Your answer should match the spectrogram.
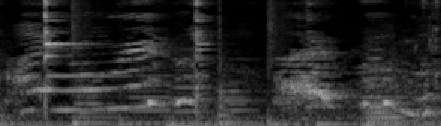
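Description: Two sharp clinks of drinking glasses handled on a table, about a quarter second and a second in, under soft voices.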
